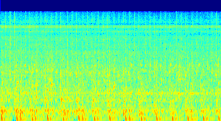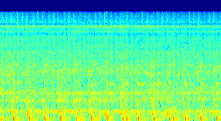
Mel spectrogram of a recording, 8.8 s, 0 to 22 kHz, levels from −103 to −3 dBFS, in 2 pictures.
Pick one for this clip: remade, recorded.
remade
